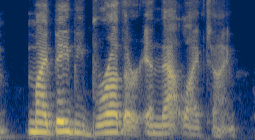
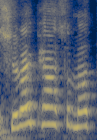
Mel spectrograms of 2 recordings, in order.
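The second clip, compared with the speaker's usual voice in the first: higher-pitched quoted question to the group; retold eager question; 9 semitones higher than usual. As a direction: pitch lifted high, asking the passengers. Retold question to car passengers.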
